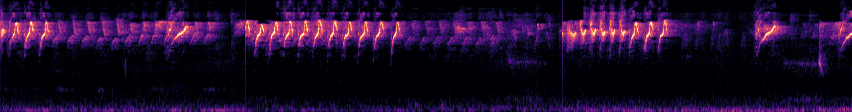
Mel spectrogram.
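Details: Singing olive-backed sunbird, known locally as sogok ontong. Very high, fast, chattering trills come in repeated bursts about two seconds long, separated by quieter gaps and single rising whistled notes.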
